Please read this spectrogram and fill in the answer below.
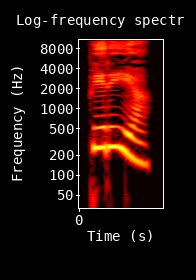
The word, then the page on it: ಪಿರಿಯ: kannada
